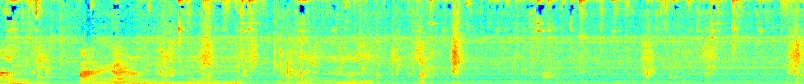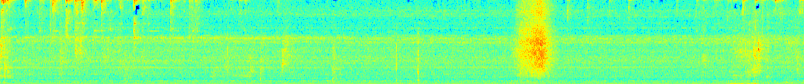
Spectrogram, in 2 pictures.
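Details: Corgi and Bouvier dogs, Miss Marple and Baloo, at play-fighting indoors; a rough, throaty run of growling yips fills the opening seconds, then quieter scattered sounds and a low background hum.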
